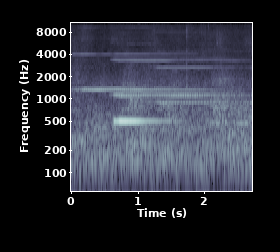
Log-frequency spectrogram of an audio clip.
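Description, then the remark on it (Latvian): A parliament voting bell rings before a vote, a steady electronic tone that swells after a moment and holds for a couple of seconds over a faint murmur. “Lūdzu zvanu.”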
